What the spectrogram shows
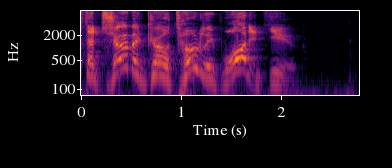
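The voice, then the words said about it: Fake frat-guy dude voice. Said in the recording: “Is that your Chad voice? ... a fake Chad voice.”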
